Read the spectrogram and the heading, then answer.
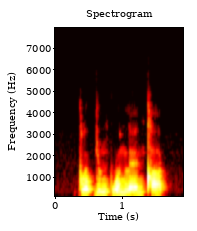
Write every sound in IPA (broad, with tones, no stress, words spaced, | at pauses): klo˥˩k̚ jɯ˦˥ŋkwo˧n lɛː˨˩ŋtʰa˨˩k̚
